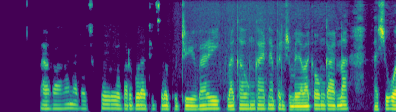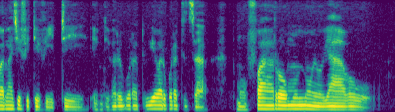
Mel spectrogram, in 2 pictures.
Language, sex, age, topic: Ndau, male, 18-24, health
